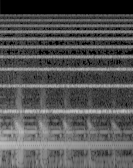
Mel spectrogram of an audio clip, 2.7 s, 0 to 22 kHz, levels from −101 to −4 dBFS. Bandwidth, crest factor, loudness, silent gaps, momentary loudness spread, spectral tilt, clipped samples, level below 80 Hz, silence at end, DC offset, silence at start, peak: 16 kHz; 16 dB; -29 LUFS; none; 2 LU; 0 dB/octave; under 0.1%; -60 dBFS; 0 s; under 0.1%; 0 s; -16 dBFS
